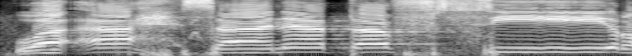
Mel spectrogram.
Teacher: ہا کو گلے سے نکالا ، حمزہ ہا زبر اح، حمزہ کی آواز پھر ہا کی،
